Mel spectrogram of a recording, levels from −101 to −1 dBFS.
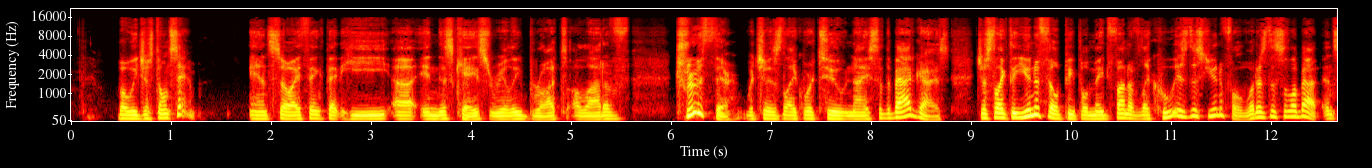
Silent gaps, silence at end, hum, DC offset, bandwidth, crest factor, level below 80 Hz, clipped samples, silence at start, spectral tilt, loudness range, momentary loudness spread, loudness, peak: none; 0 s; none; under 0.1%; 16 kHz; 20 dB; -66 dBFS; under 0.1%; 0.5 s; -5.5 dB/octave; 3 LU; 9 LU; -24 LUFS; -4 dBFS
